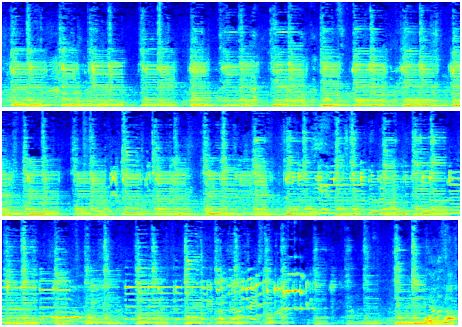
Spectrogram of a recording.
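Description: Live acoustic band playing an instrumental passage, with guitars strummed in a steady rhythm.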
